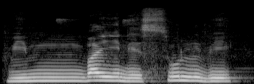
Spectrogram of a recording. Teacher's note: এখানে নুন সাকিনের পর বা আসছে, এই নুন সাকিনকে মিম দিয়ে বদলায় পড়তে হবে, এটাকে কলব বলা হয়। মিম বাইনিস সুলবি, এখানে সাদের আওয়াজটাকে মোটা করিয়া পড়তে হবে।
